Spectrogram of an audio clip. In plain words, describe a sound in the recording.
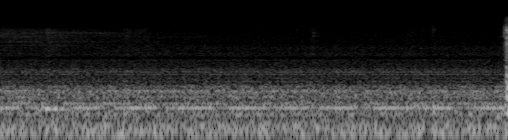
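A train engine hums steadily from inside the cab.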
